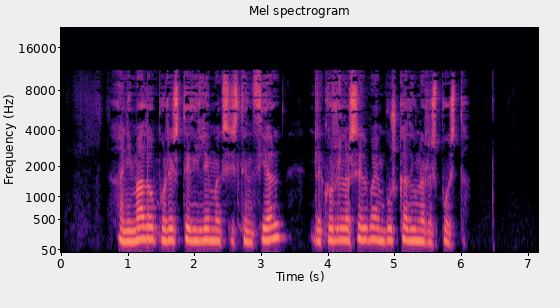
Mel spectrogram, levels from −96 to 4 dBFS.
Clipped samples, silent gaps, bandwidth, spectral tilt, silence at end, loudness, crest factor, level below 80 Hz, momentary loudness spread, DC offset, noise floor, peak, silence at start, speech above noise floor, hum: under 0.1%; none; 11.5 kHz; -4 dB/octave; 1.1 s; -24 LUFS; 18 dB; -66 dBFS; 7 LU; under 0.1%; -80 dBFS; -6 dBFS; 0.8 s; 56 dB; none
